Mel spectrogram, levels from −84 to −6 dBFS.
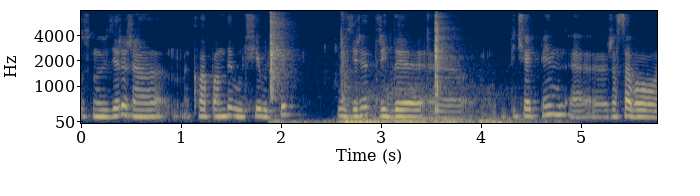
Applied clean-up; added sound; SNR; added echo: none; Sliding door + Tap; 2 dB; none.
